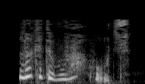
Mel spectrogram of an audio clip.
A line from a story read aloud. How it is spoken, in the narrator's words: Isabel gasps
